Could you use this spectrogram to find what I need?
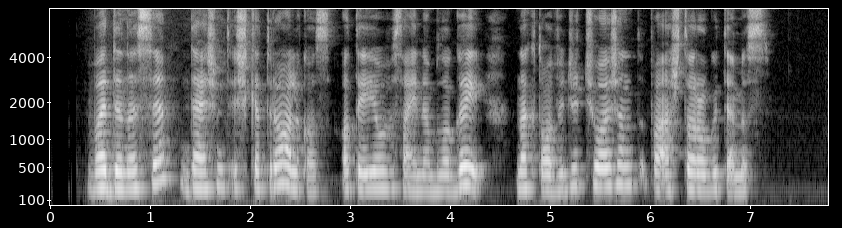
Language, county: Lithuanian, Kaunas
